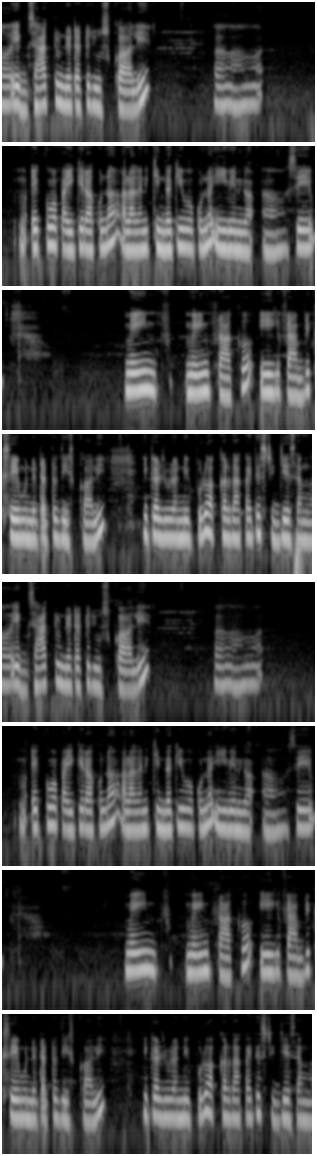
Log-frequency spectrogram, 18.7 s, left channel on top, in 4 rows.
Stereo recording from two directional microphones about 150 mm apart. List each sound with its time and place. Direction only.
0.0 s speech: 20° left (ahead or behind)
9.5 s whispering: 20° left (ahead or behind)
11.2 s speech: 25° left (ahead or behind)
